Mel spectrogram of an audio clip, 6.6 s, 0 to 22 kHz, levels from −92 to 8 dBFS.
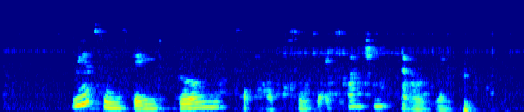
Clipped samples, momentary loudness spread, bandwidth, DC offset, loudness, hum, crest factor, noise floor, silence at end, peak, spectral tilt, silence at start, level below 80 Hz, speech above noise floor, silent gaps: under 0.1%; 20 LU; 7.8 kHz; under 0.1%; -37 LUFS; none; 20 dB; -79 dBFS; 0.7 s; -20 dBFS; -8 dB/octave; 0.9 s; -60 dBFS; 43 dB; none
